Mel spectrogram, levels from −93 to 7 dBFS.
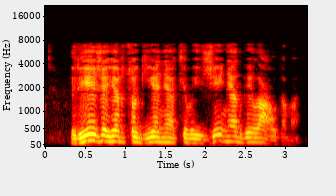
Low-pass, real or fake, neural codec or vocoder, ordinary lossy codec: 7.2 kHz; real; none; AAC, 32 kbps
